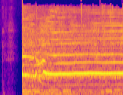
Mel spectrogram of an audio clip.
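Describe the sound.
A festival crowd cheering and yelling at a rock festival, breaking in abruptly after a brief quiet moment as a loud, dense, sustained roar of many voices, with held tonal shouts running through it.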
